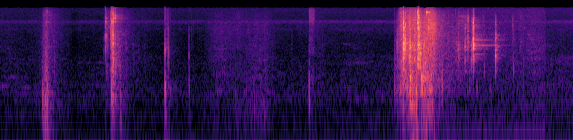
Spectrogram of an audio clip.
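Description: Handling sounds of packing a suitcase on a bed: three short sharp clicks about half a second apart, then a louder clattering rustle about three seconds in, followed by a couple of quick clicks.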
